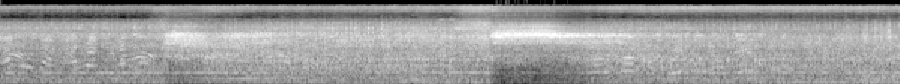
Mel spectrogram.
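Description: A heavy truck's diesel engine running as it drives slowly past, with short bursts of air-brake hiss. The longest and loudest hiss comes about three seconds in.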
